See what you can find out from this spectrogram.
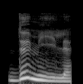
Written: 2000

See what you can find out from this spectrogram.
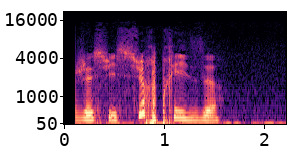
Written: Je suis surprise

